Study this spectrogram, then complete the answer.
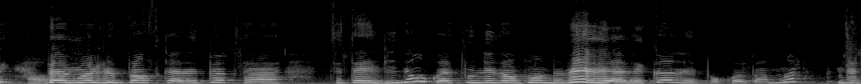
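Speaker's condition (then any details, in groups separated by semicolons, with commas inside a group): Cerebral palsy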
